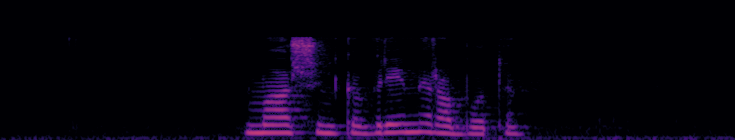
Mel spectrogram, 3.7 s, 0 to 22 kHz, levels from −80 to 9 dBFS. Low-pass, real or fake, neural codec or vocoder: 7.2 kHz; real; none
